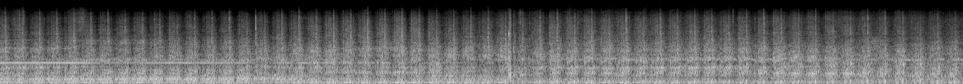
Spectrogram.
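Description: Loud, raspy idle with an uneven lumpy pulse and exhaust blat; the stumble fits a failing injector spider plus a leaky muffler.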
